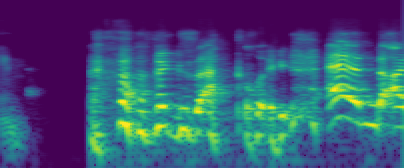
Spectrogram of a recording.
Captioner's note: both laughing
